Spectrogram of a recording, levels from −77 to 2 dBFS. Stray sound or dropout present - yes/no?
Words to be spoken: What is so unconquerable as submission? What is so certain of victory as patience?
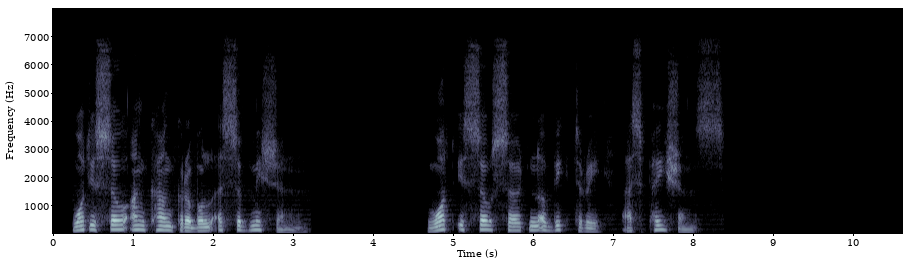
no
